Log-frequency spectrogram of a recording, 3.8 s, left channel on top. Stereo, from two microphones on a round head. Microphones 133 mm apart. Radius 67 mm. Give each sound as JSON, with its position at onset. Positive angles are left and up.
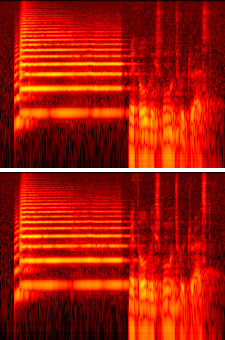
{"t": 0.2, "sound": "a trumpet", "side_deg": 5, "distance_m": 2.0}
{"t": 2.1, "sound": "a man speaking", "side_deg": -80, "distance_m": 2.5}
